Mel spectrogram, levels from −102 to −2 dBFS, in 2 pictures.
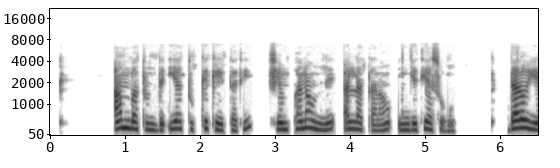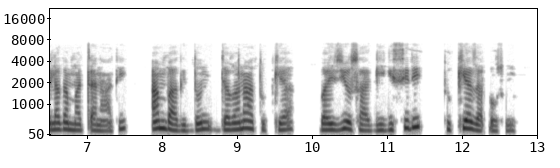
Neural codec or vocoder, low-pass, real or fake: none; 7.2 kHz; real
